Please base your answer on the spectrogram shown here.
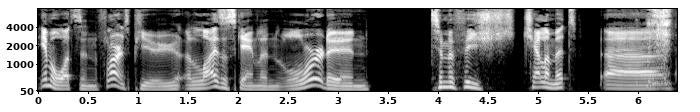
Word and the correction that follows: Timothée Chalamet: Timothée Chalamet.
